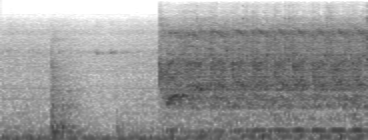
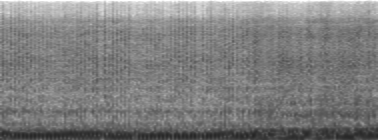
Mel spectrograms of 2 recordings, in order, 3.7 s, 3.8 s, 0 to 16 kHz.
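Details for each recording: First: Mini rail dragster with GM 3.0 engine, TH400 and carburetors, first start attempt: starter spins engine at steady even beat with good oil pressure but it never fires; owner suspects bad fuel pump, plans gas down the carburetors. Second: Custom mini rail dragster with 3.0L GM (Chevy) engine and TH400, carbs need smaller jets; first start fires right up and idles a bit too high, runs evenly; a clicking once mistaken for valve noise was the alternator fan touching the water pump pulley.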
